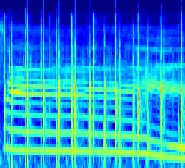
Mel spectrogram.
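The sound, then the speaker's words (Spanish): Quick, steady hand clapping in a sung children's game, the clapping standing for scaring away fleas, about a dozen sharp claps in a brisk even rhythm, while a voice holds one long, slowly sinking note underneath. “¿Y cómo se espantan las pulgas? ¡Aplaudiendo!”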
